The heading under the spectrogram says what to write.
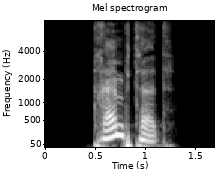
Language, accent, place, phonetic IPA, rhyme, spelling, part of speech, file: German, Germany, Berlin, [ˈtʁɛmptət], -ɛmptət, tramptet, verb, De-tramptet.ogg
- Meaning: inflection of trampen: 1. second-person plural preterite 2. second-person plural subjunctive II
